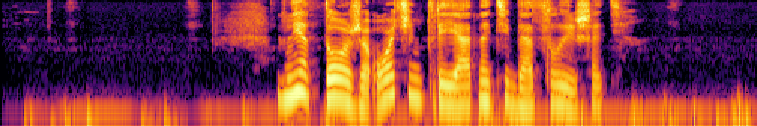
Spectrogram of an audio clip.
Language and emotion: Russian, positive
